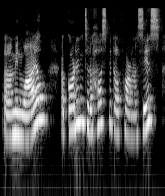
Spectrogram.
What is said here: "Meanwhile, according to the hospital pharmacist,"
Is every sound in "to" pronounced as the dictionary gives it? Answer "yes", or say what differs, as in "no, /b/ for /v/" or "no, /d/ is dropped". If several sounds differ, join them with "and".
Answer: yes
